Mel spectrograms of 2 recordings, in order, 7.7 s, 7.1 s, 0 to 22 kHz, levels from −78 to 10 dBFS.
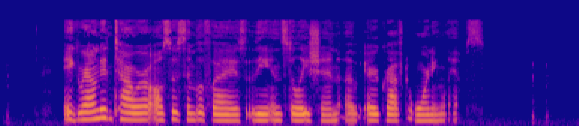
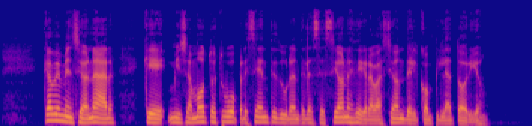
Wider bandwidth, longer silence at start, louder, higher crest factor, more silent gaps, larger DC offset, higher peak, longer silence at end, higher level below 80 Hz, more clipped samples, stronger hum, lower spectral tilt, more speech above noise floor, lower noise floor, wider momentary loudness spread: second, 11.5 kHz vs 16 kHz; first, 0.85 s vs 0.6 s; about the same, -18 LUFS vs -20 LUFS; about the same, 16 dB vs 18 dB; neither; neither; about the same, -4 dBFS vs -2 dBFS; first, 1.3 s vs 0.6 s; second, -62 dBFS vs -52 dBFS; neither; neither; about the same, -5 dB/octave vs -6 dB/octave; about the same, 51 dB vs 54 dB; second, -69 dBFS vs -74 dBFS; first, 13 LU vs 8 LU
